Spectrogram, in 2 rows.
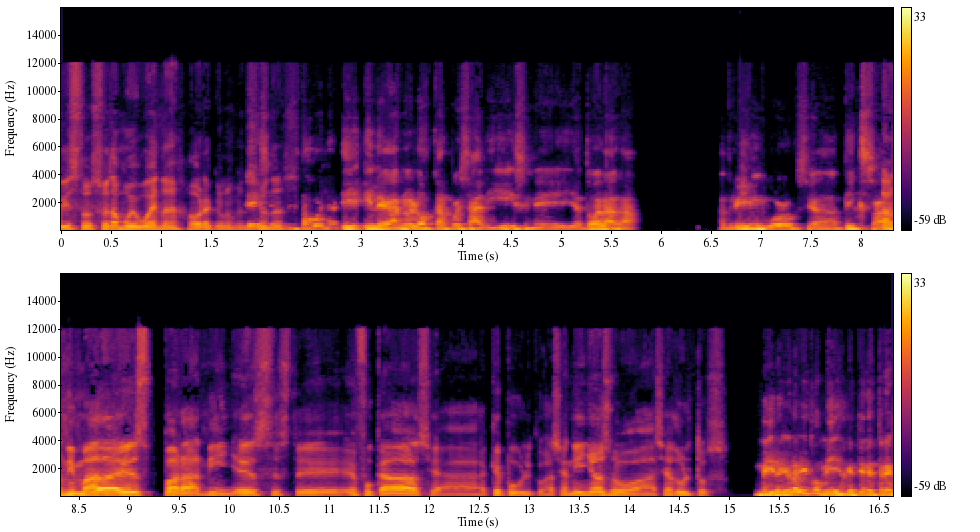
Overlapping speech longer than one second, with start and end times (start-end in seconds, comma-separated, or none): none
